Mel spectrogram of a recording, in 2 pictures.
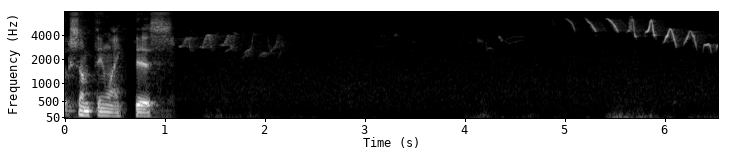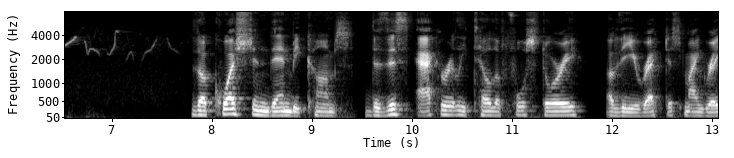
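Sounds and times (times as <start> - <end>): faint bird chirping: 0.5 - 7.8.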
